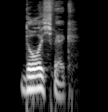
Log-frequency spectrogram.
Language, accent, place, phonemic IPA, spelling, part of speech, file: German, Germany, Berlin, /ˈdʊɐ̯çˌveːk/, durchweg, adverb, De-durchweg.ogg
- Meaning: consistently, without exception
